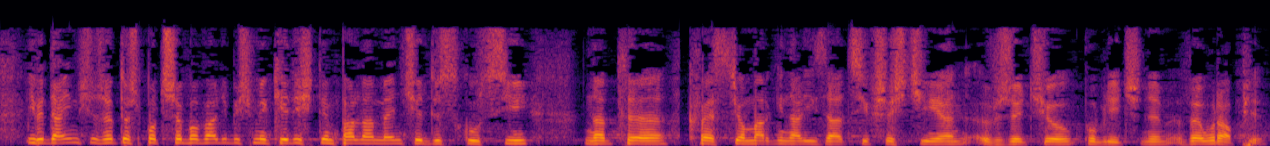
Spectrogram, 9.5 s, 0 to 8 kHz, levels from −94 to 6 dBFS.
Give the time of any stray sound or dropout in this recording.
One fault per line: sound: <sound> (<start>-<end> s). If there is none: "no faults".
no faults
